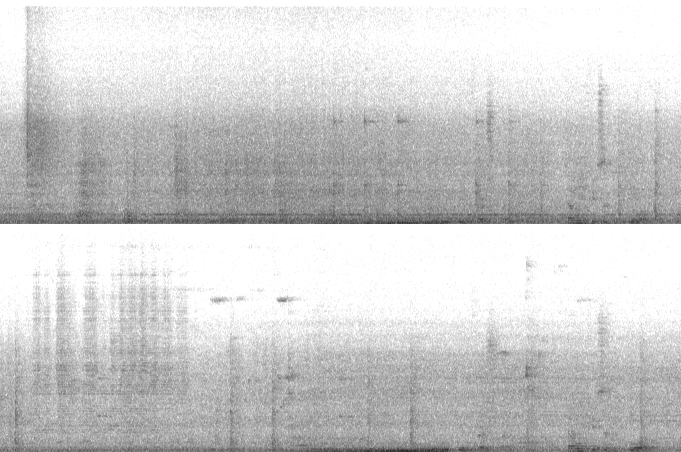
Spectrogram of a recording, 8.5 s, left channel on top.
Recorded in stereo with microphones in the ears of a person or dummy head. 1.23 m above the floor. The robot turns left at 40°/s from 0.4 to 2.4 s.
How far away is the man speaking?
About 2.5 m.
